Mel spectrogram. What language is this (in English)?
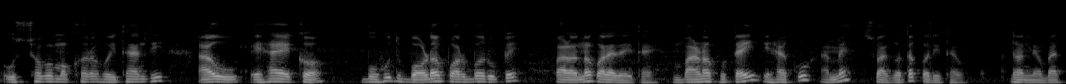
Odia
